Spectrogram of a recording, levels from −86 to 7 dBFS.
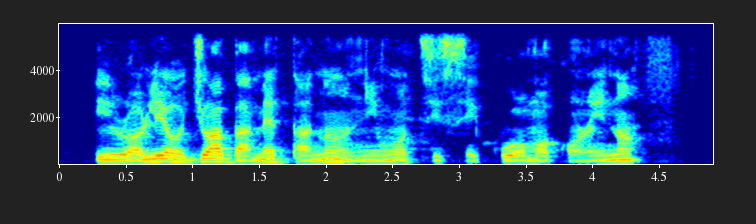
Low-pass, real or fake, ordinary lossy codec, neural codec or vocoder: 5.4 kHz; real; none; none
